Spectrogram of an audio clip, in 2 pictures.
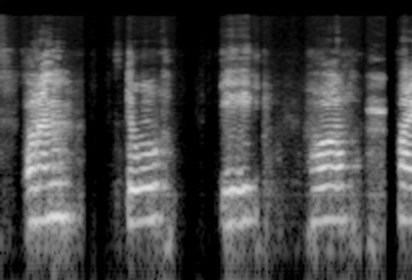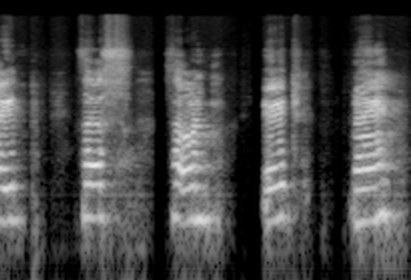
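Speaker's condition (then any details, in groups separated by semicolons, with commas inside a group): Cerebral palsy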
